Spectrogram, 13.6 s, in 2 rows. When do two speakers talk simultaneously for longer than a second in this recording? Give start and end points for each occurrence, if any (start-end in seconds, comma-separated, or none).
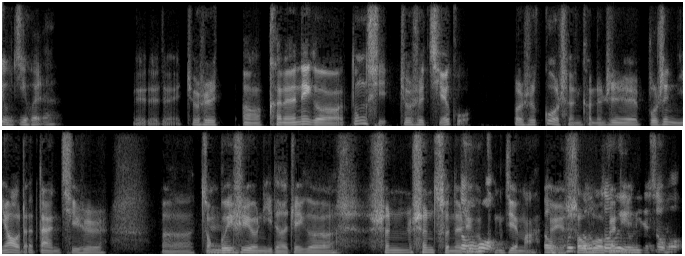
11.4-13.1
